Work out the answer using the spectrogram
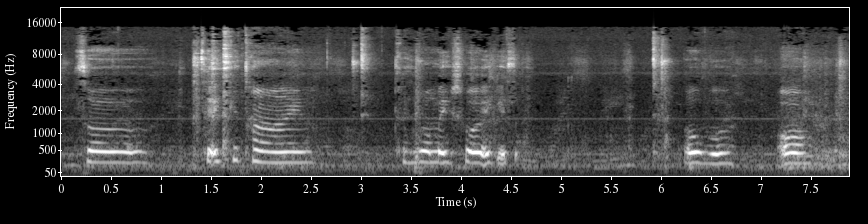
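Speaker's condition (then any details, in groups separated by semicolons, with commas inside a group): Speech impairment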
